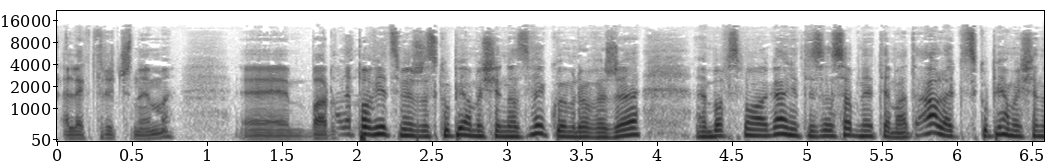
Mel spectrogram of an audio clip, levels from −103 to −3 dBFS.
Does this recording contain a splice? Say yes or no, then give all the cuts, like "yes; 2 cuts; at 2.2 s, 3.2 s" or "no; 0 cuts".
no; 0 cuts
